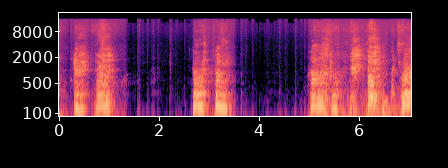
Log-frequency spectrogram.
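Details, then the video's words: Basset hound and Dachshund mix dogs play-fighting: three bouts of low, throaty growling, each a pair of rough snarls, separated by near-silent pauses, the last bout longer and more continuous. "Basset hound and Dachshund mix Playing ruff!"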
